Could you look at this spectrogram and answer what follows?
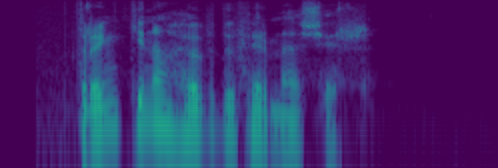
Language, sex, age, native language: Icelandic, male, 20-29, Icelandic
